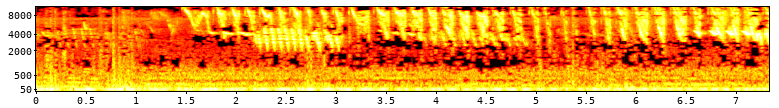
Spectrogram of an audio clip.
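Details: Caged-style double-collared seedeater song from the 2023 season, camelão versus torneiro type: a buzzy phrase followed by long rapid series of very high sharp repeated notes, about three per second, over steady low hum.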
